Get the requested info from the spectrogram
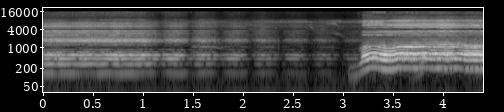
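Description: A man singing a Punjabi Sufi kalam: a long held vowel fades away about halfway through, then a little after three seconds he comes in loudly on a new phrase, his voice sliding up into a held note.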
